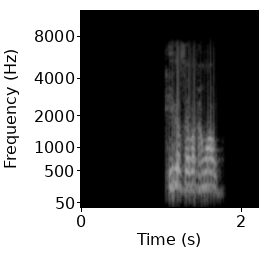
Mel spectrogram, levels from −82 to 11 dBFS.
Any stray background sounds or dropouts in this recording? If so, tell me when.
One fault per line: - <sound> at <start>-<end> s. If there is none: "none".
none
